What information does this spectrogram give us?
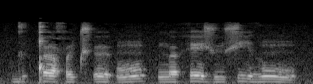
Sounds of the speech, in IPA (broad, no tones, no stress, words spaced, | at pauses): ɡʲuǃœħy t͡ʃʼøʔõ | ŋœheʒy ʃi ðũ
